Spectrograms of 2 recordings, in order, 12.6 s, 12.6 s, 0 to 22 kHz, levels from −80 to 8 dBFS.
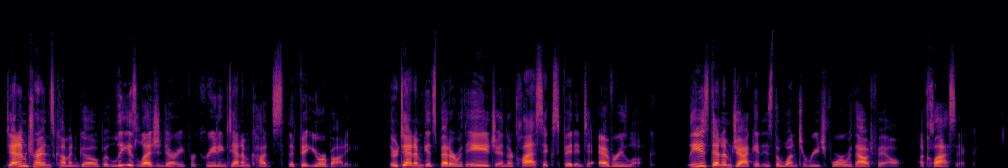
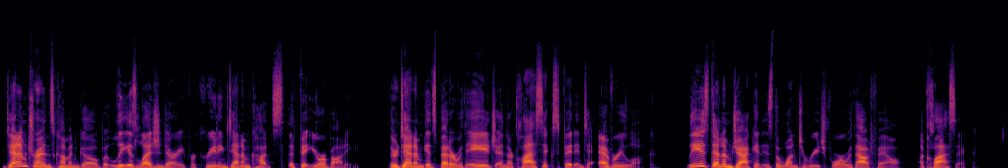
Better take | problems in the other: second | thin; very; fading below 300 Hz

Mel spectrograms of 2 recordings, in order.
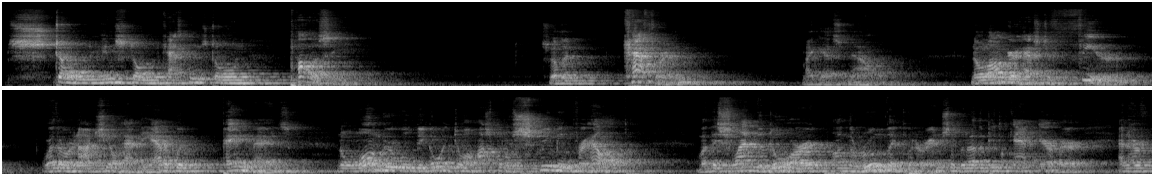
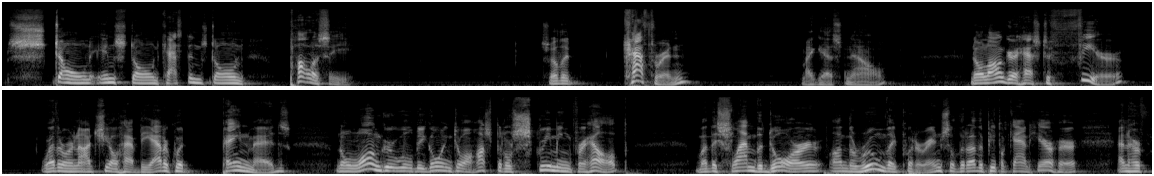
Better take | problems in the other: second | off-mic speech; far // room echo; noticeable; dies away in 1 s

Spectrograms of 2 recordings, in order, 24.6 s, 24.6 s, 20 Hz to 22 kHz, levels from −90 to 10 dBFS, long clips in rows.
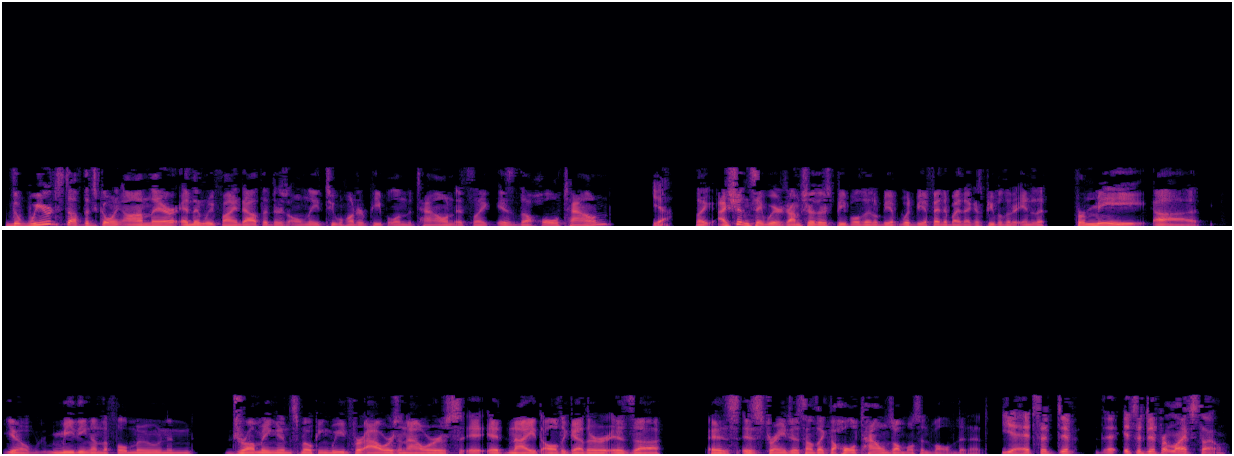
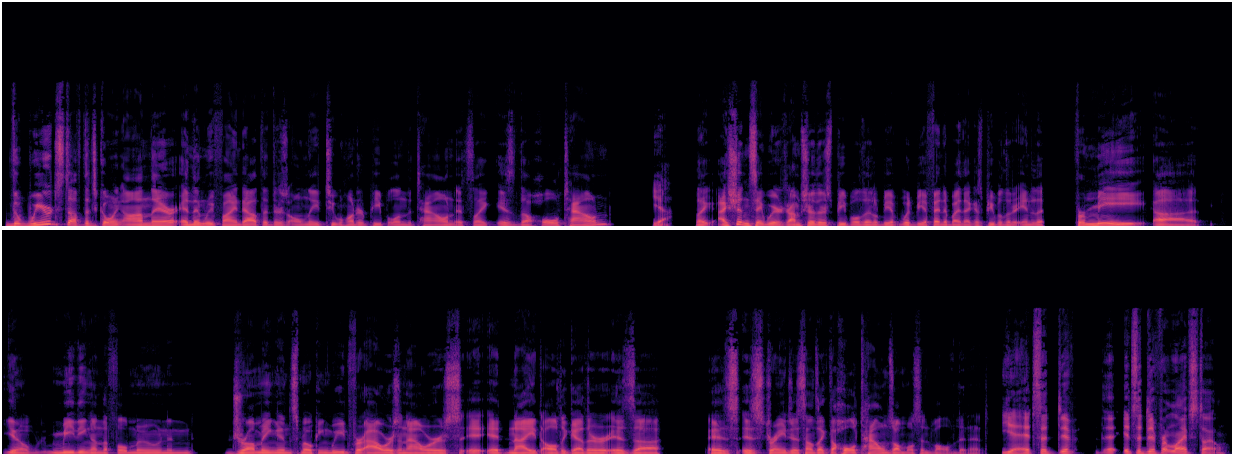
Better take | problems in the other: second | garbled, watery; slightly; nothing above 5.5 kHz

